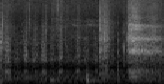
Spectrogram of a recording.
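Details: A Dobermann that does not want to go into the water pants rapidly in quick, breathy bursts, about four each second, before a louder, broad rushing noise takes over near the end.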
